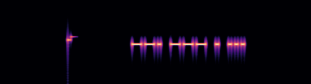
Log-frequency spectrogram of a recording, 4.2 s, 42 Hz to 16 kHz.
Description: Morse code, heard as a keyed tone, about 28 wpm, 700 Hz. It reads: GOES
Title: Sentences from Top 1000 Words - Review Part 5 - New Word Drill - 28wpm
